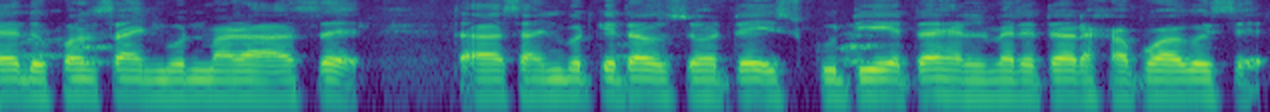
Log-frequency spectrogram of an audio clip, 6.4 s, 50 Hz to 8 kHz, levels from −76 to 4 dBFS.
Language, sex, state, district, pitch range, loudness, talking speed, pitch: Assamese, male, Assam, Sonitpur, 110-115 Hz, -16 LUFS, 140 wpm, 110 Hz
